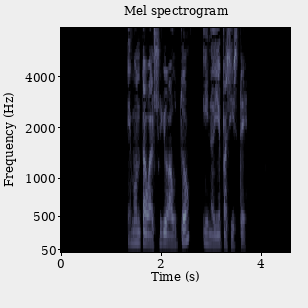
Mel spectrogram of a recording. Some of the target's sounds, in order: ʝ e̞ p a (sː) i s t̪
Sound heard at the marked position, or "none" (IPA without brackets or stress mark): s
